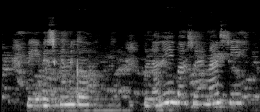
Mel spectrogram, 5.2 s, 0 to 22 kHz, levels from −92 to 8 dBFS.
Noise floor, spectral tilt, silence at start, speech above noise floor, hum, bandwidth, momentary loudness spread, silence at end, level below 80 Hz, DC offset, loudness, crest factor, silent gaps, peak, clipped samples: -40 dBFS; -4 dB/octave; 0.05 s; 20 dB; none; 7.6 kHz; 21 LU; 0.05 s; -52 dBFS; under 0.1%; -21 LUFS; 16 dB; none; -6 dBFS; under 0.1%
